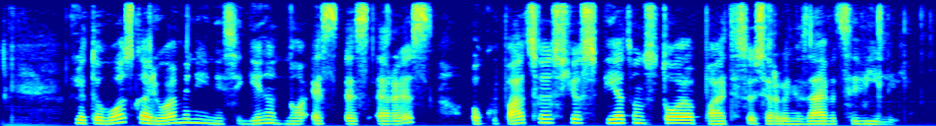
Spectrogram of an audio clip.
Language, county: Lithuanian, Utena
